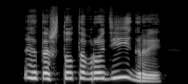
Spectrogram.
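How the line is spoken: Speaking with a laugh. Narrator (Russian): сказала она, как-то смеясь

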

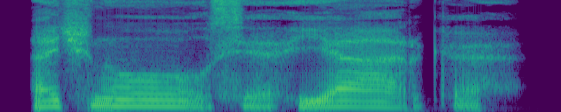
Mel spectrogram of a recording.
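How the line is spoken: Muffled hollow voice, chuckling. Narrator (Russian): Глухим голосом, как будто из бочки, проговорила лихо и посмеивалась

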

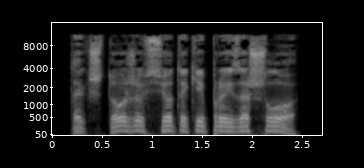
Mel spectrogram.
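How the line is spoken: Trying to sound stern. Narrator (Russian): спросила, стараясь, чтобы ее голос звучал строго

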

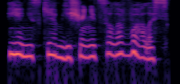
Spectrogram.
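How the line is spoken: Hissing girl. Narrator (Russian): прошипела девушка

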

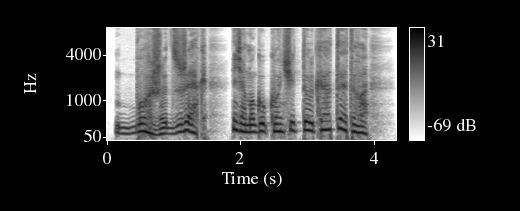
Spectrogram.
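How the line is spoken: Hoarse breathless moan. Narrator (Russian): Хрипло выдохнул Эзра, застонав

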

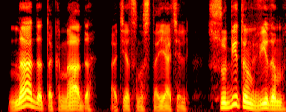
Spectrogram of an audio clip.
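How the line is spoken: Plain. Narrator (Russian): сказал Помпилий

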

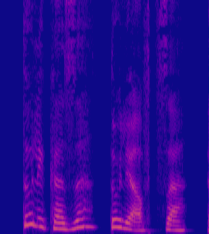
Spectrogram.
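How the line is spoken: Laughing. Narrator (Russian): рассмеялась Злата

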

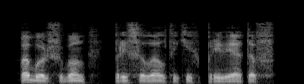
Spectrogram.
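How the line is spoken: Muttering. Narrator (Russian): пробормотал Артур Уайлд

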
